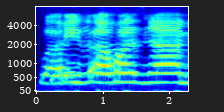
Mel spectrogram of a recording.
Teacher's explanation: ان دونوں الفاظ میں ذال ہے، نرمی سے پڑھا جائے گا بغیر سیٹی کے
